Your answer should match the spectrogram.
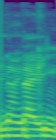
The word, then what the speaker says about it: Nike: You say Nike.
